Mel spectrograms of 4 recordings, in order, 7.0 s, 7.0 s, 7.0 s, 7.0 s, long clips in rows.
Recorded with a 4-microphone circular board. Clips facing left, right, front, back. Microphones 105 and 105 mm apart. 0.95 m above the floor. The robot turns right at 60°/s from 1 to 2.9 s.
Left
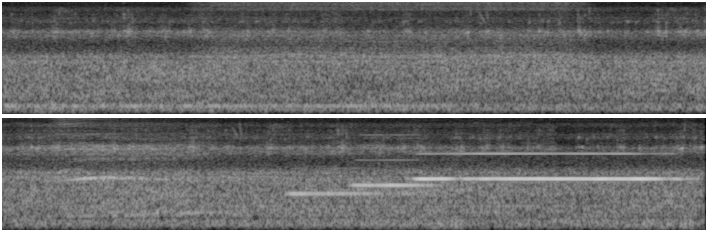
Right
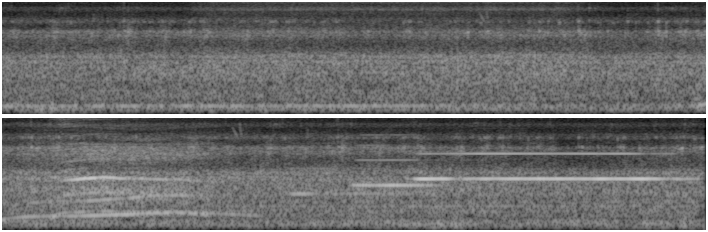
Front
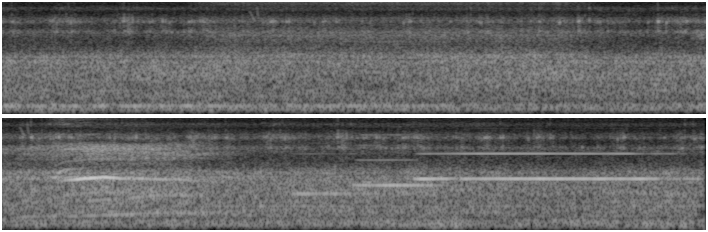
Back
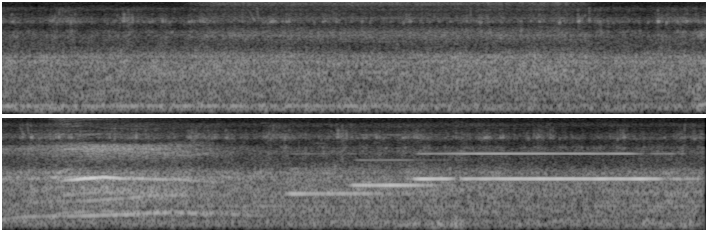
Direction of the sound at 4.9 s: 145° left.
